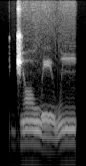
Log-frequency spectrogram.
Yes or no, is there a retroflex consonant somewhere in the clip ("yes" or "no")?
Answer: no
